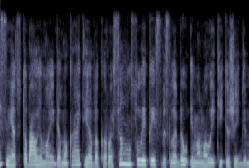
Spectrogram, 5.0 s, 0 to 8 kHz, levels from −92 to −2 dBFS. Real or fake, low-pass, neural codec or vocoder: fake; 7.2 kHz; codec, 44.1 kHz, 3.4 kbps, Pupu-Codec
